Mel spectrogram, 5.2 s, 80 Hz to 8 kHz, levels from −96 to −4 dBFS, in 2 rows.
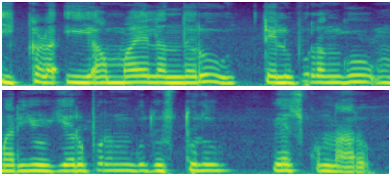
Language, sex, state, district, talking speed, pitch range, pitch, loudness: Telugu, male, Telangana, Hyderabad, 115 wpm, 200-215 Hz, 205 Hz, -12 LUFS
